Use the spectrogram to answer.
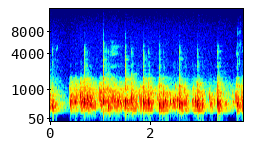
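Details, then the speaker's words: Simulated fetal heart Doppler sound made by tapping the FHR Pro probe of a wireless portable CareMother Fetomax NST/CTG machine during a dummy test: rhythmic whooshing pulses roughly 140 a minute. "now i take the fhr pro and i try to create a heartbeat sound now like you see i am trying to create a baby's heartbeat by tapping on the fhr pro"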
